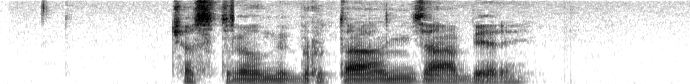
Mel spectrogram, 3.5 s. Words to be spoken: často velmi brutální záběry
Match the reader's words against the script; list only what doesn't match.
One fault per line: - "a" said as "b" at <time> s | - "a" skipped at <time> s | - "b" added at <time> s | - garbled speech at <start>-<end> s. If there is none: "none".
none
